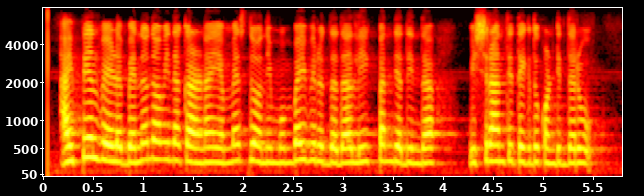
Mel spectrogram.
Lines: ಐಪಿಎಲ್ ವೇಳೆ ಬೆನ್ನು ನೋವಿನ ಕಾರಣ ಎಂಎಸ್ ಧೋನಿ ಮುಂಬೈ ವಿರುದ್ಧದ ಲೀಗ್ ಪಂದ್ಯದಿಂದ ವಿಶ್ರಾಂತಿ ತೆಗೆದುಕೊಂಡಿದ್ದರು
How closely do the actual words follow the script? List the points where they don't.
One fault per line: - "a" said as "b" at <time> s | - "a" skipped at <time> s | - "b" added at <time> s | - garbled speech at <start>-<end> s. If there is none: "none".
none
